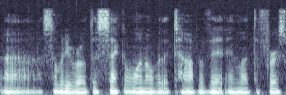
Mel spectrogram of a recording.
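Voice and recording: The text is read aloud in a natural voice.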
